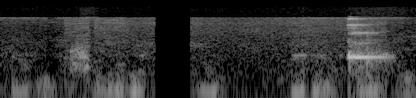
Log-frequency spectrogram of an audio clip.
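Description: Google Hangouts notification chime: one short ding near the end, over faint background noise. It signals that a participant has joined the call.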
